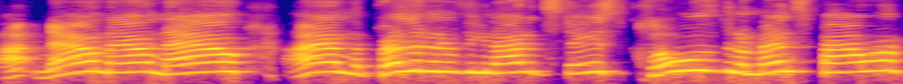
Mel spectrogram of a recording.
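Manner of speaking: very high, loud, odd tea-kettle-like projected voice. Imitating a method actor playing the president in a movie: Lincoln weird voice from the movie. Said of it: "I'm doing an impression of the movie Lincoln".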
